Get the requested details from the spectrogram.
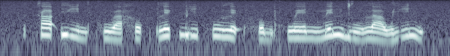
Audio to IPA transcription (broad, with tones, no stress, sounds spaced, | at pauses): k a˦˥ ʔ j i˨˩ n kʰ u˩˦ a̯ h o˨˩ k̚ p l e˦˥ k̚ b iː˧ pʰ uː˧ l e˨˩ ʔ h o˨˩ m kʰ w eː˧ n m e˥˩ n d uː˩˦ l aː˩˦ w j i˥˩ n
